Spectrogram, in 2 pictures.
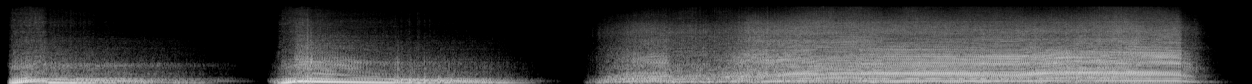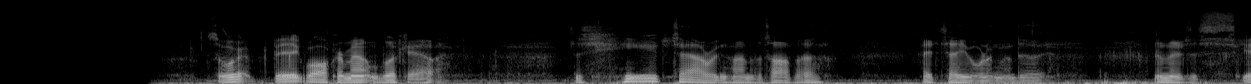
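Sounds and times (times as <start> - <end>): car engine revving: 0.1 - 12.2.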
